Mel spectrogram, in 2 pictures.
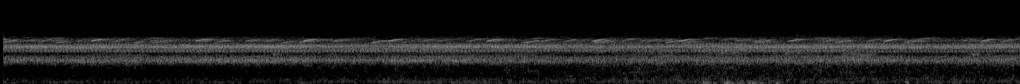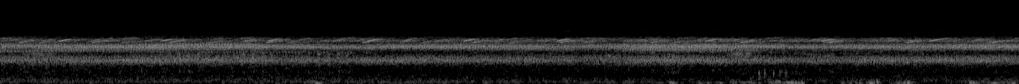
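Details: Very loud frogs calling after heavy rains: a dense, unbroken chorus of many overlapping croaking voices, layered in two shrill bands with a faint ticking above, steady throughout with no pauses.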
